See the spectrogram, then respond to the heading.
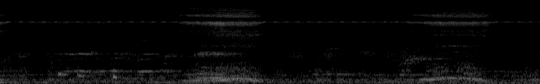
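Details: Snoring during sleep: two rough, rattling snores on breathing in, roughly 25 per minute, with quiet breathing between.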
